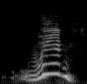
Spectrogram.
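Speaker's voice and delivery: high, startled one-word question; shocked. Retold or imitated. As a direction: squeak it out in disbelief. Shocked friends moved away.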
